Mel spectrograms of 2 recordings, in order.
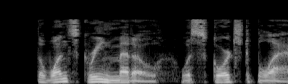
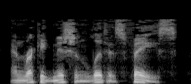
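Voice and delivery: plain reading voice

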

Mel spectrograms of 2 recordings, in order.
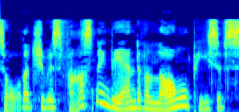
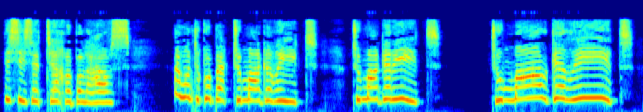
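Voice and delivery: louder still; 12 semitones higher, 7 dB louder than usual. A narrator's reading. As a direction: cry it down the stairs as a signal. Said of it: "louder still".

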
